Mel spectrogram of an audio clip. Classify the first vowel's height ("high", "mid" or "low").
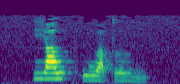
low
